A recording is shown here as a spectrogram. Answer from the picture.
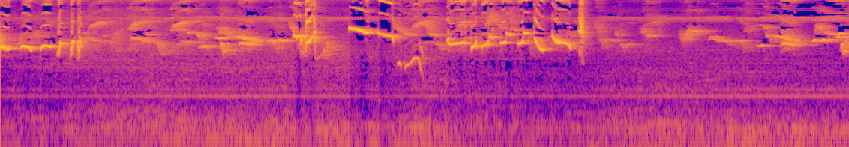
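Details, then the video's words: Singing Oriental magpie-robin, its fast, tightly strung phrases offered as a master recording for training songbirds: bursts of sharp whistles, slurred notes and clicking trills follow one another briskly with short pauses between. "Kacer gacor cengkok rapat pedas untuk masteran"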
